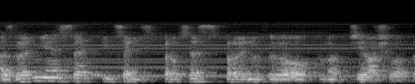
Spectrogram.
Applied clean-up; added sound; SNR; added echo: none; Harmonica; 15 dB; reverberation time 0.7 s.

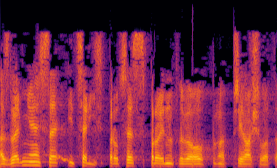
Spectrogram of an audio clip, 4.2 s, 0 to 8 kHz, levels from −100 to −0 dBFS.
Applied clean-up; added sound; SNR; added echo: none; none; none; none.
